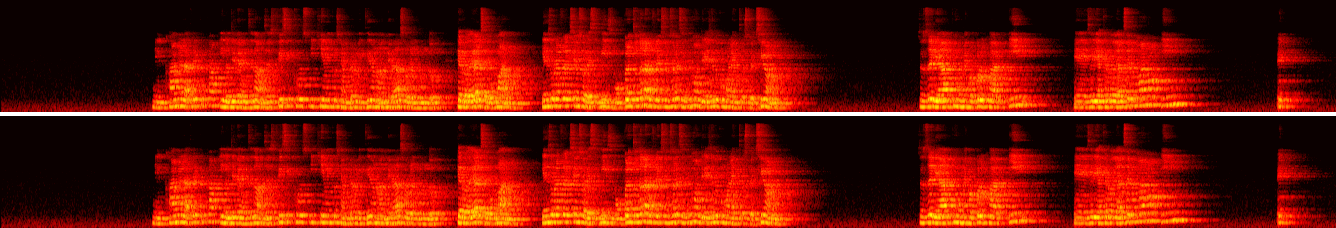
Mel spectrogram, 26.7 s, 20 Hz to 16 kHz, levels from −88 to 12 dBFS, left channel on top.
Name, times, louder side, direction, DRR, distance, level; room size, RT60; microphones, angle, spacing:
voice 1, 3.0-8.7 9.1-10.3 10.8-15.6 18.4-20.5 21.5-23.6 25.5-25.6, equal, 5° right, -5 dB, 0.6 m, -23 dB
3.0 x 2.7 x 4.2 m, 1.4 s
head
